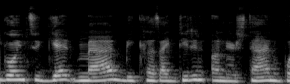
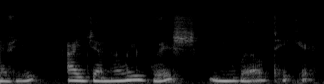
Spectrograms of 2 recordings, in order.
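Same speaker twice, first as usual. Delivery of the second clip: whispered sign-off; 3 semitones lower, 10 dB quieter than usual. Retold or imitated. Reading her own final message.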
